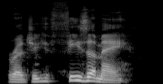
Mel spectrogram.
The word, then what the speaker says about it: Reggie Fils-Aimé: Reggie Fils-Aimé.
